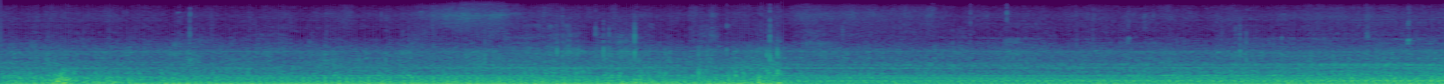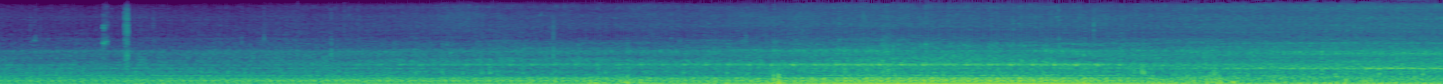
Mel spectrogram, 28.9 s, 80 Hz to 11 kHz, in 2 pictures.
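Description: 2021 Corvette Stingray's mid-mounted 6.2-litre V8 idling through its factory performance exhaust. The idle is low and even, and it grows louder over the last third.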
